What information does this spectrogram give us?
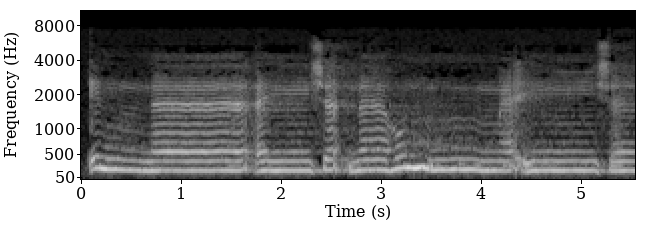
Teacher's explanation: النون كل نون لازم تغن حركتين مدام عليها الشد، وبعدين هنا حنمد أربع حركات علشان بعد المد همزة.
